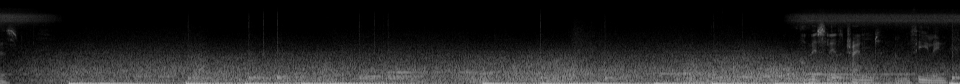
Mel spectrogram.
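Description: A car engine hums as a car drives along a road.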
